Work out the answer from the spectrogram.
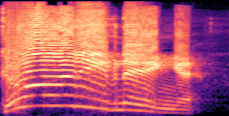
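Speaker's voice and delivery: shrill, very loud, high-pitched hearty yell. Retelling waking up and greeting someone: imitating own yell. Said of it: "woke up and I just yelled".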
